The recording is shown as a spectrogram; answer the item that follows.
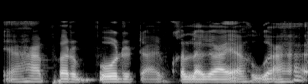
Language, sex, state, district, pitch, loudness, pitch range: Hindi, male, Jharkhand, Palamu, 125 Hz, -16 LUFS, 120-130 Hz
